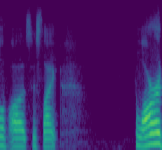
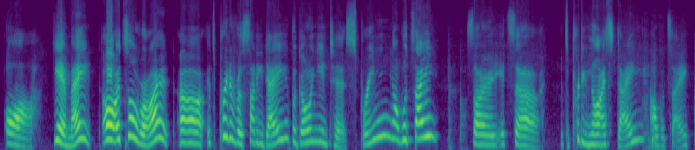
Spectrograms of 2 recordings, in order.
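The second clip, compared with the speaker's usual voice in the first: hammed-up country Australian accent, louder and higher; broad Aussie accent; 4 semitones higher, 7 dB louder than usual. Shown as a demonstration. Streamer answers chatter in a put-on Australian accent. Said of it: "to make it really more Australian".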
